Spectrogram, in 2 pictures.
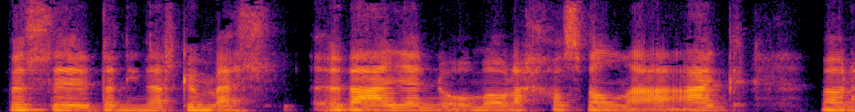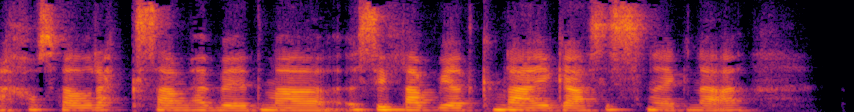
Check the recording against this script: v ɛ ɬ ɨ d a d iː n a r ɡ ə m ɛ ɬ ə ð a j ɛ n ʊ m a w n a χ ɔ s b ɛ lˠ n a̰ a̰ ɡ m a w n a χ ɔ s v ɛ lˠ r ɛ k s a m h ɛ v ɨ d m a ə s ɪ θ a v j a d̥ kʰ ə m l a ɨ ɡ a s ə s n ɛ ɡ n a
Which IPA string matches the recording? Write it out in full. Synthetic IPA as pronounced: v ɛ ɬ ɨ d a n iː n a r ɡ ə m ɛ ɬ ə ð a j ɛ n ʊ m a w n a χ ɔ s v ɛ lˠ n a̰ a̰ ɡ m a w n a χ ɔ s v ɛ lˠ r ɛ k s a m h ɛ v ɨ d m a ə s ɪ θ a v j a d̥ kʰ ə m r a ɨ ɡ a s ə s n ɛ ɡ n a

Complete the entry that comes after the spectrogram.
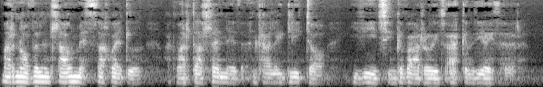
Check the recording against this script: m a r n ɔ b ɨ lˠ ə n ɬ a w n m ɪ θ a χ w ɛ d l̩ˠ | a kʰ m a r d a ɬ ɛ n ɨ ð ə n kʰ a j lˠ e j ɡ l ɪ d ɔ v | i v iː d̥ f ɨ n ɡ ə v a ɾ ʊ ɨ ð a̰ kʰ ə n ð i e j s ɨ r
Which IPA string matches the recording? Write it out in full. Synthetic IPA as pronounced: m a r n ɔ v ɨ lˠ ə n ɬ a w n m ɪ θ a χ w ɛ d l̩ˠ | a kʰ m a r d a ɬ ɛ n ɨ ð ə n kʰ a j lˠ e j ɡ l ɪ d ɔ | i v iː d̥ s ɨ n ɡ ə v a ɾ ʊ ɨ ð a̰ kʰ ə n ð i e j θ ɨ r

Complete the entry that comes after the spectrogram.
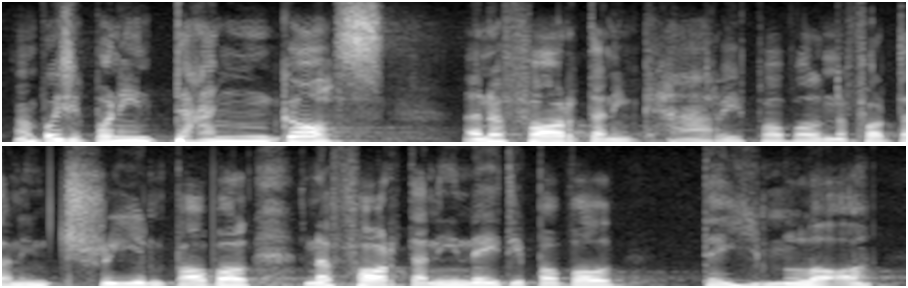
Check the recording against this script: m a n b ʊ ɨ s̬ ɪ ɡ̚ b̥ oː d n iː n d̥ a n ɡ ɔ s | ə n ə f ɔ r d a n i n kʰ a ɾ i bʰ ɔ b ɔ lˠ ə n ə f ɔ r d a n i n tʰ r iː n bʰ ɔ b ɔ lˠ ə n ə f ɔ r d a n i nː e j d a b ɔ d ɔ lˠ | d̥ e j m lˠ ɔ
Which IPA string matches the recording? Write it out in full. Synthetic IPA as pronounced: m a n b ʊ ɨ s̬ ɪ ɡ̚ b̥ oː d n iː n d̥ a ŋ ɡ ɔ s | ə n ə f ɔ r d a n i n kʰ a ɾ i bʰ ɔ b ɔ lˠ ə n ə f ɔ r d a n i n tʰ r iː n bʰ ɔ b ɔ lˠ ə n ə f ɔ r d a n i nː e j d i b ɔ b ɔ lˠ | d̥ e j m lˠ ɔ

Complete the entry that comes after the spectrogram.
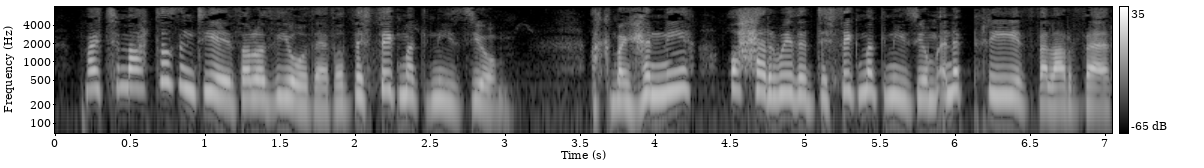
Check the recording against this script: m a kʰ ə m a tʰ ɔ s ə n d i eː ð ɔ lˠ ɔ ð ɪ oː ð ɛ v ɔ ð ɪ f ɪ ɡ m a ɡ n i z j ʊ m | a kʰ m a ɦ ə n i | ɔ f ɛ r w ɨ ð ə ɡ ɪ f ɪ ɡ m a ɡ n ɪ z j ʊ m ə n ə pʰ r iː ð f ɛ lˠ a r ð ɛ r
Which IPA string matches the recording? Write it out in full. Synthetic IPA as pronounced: m a tʰ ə m a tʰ ɔ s ə n d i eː ð ɔ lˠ ɔ ð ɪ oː ð ɛ v ɔ ð ɪ f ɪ ɡ m a ɡ n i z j ʊ m | a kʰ m a ɦ ə n i | ɔ h ɛ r w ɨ ð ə d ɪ f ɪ ɡ m a ɡ n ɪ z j ʊ m ə n ə pʰ r iː ð v ɛ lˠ a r v ɛ r

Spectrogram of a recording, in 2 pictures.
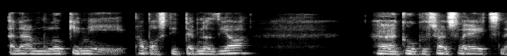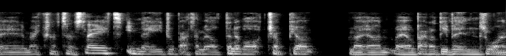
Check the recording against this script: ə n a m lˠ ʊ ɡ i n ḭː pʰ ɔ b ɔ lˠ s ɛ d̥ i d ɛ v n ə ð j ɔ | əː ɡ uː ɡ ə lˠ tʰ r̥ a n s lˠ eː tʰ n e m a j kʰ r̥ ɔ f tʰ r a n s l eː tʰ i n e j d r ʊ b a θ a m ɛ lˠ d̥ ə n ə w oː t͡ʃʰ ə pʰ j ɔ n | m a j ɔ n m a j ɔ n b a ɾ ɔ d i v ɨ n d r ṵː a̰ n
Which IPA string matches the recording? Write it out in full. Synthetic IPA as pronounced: ə n a m lˠ ʊ ɡ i n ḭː pʰ ɔ b ɔ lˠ s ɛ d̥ i d ɛ v n ə ð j ɔ | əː ɡ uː ɡ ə lˠ tʰ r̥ a n s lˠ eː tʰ n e m a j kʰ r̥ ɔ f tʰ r a n s l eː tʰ i n e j d r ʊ b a θ a m ɛ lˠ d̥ ə n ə v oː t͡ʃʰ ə pʰ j ɔ n | m a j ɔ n m a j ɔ n b a ɾ ɔ d i v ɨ n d r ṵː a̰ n

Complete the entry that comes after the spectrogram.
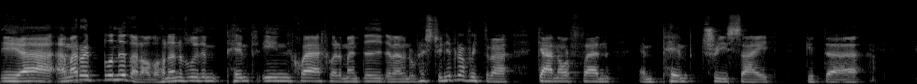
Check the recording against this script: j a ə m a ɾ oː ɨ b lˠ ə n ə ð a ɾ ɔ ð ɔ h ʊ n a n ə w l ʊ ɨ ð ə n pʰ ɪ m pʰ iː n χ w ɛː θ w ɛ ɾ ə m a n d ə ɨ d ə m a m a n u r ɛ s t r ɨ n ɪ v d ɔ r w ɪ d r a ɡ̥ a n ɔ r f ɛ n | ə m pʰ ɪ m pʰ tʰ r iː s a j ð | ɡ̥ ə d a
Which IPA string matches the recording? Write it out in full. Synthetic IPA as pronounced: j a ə m a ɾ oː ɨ b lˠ ə n ə ð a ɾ ɔ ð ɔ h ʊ n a n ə v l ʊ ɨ ð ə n pʰ ɪ m pʰ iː n χ w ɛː χ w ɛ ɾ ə m a n d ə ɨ d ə m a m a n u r ɛ s t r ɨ n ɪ v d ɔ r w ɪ d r a ɡ̥ a n ɔ r f ɛ n | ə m pʰ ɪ m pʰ tʰ r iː s a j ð | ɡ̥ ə d a

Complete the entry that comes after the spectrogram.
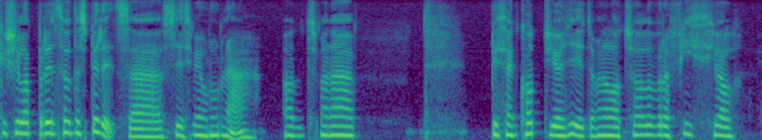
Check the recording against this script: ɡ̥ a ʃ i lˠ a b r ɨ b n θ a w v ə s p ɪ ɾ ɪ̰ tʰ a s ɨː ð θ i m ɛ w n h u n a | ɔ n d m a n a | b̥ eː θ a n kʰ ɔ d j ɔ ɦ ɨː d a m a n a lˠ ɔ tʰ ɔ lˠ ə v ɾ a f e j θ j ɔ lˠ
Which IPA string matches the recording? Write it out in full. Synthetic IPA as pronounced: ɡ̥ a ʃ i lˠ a b r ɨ n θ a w ð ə s p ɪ ɾ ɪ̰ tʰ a s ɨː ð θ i m ɛ w n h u n a | ɔ n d m a n a | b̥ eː θ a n kʰ ɔ d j ɔ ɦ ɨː d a m a n a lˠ ɔ tʰ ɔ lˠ ə v ɾ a f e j θ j ɔ lˠ

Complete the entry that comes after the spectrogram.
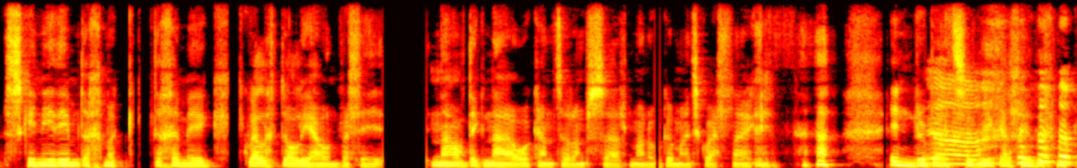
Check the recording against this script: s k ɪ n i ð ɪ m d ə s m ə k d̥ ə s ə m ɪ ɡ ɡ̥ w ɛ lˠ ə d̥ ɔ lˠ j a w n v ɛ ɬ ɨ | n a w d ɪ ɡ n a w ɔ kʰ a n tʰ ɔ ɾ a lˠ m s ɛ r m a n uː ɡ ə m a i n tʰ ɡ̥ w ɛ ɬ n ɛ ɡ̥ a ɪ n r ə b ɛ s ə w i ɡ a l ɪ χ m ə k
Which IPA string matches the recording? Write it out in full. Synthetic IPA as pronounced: s k ɪ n i ð ɪ m d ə χ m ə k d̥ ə χ ə m ɪ ɡ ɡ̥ w ɛ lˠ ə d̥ ɔ lˠ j a w n v ɛ ɬ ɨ | n a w d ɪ ɡ n a w ɔ kʰ a n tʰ ɔ ɾ a m s ɛ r m a n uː ɡ ə m a j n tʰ ɡ̥ w ɛ ɬ n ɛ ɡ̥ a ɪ n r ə b ɛ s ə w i ɡ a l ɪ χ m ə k

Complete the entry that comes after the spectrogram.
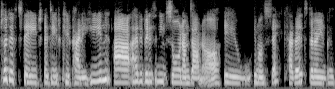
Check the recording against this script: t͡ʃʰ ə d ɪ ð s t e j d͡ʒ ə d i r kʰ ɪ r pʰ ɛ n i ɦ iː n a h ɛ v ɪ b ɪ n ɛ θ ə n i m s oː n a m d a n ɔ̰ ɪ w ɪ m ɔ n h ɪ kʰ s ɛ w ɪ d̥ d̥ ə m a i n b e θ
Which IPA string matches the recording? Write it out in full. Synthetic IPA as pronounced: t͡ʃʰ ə d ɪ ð s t e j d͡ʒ ə d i r kʰ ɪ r pʰ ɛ n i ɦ iː n a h ɛ v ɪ b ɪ n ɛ θ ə n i m s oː n a m d a n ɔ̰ ɪ w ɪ m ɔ n s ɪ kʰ h ɛ v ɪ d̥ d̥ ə n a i n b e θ

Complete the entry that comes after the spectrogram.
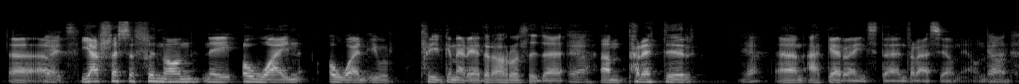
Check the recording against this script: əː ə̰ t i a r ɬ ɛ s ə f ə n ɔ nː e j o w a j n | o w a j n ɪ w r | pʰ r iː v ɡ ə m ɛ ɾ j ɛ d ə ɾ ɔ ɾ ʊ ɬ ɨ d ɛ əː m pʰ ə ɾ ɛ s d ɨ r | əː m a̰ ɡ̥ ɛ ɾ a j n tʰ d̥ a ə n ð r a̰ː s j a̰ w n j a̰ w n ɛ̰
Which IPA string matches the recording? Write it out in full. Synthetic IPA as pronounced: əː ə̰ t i a r ɬ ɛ s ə f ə n ɔ nː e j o w a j n | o w a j n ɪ w r | pʰ r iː v ɡ ə m ɛ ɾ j a d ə ɾ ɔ ɾ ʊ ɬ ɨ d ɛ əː m pʰ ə ɾ ɛ d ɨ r | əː m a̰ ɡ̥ ɛ ɾ a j n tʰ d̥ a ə n v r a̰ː s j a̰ w n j a̰ w n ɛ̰

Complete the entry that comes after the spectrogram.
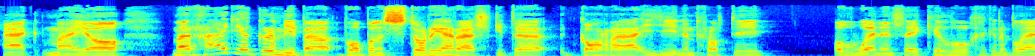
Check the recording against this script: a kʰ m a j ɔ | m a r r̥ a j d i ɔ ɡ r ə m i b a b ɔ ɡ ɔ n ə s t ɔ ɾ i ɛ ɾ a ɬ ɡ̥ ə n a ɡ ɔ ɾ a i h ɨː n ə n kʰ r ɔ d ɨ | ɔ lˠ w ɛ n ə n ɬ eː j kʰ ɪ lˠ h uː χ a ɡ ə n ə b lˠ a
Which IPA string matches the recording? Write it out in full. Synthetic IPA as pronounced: a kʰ m a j ɔ | m a r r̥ a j d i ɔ ɡ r ə m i b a b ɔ b ɔ n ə s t ɔ ɾ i a ɾ a ɬ ɡ̥ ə d a ɡ ɔ ɾ a i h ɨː n ə n pʰ r ɔ d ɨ | ɔ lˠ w ɛ n ə n ɬ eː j kʰ ɪ lˠ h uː χ a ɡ ə n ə b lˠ a

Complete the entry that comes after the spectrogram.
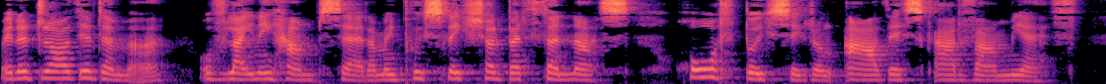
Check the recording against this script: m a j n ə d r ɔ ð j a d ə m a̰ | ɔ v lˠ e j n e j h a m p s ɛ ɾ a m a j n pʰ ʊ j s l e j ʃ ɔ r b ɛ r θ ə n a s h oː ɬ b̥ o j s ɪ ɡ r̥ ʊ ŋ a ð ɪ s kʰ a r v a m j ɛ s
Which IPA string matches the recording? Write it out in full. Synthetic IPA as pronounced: m a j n ə d r ɔ ð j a d ə m a̰ | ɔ v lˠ a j n e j h a m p s ɛ ɾ a m a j n pʰ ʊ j s l e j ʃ ɔ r b ɛ r θ ə n a s h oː ɬ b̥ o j s ɪ ɡ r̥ ʊ ŋ a ð ɪ s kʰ a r v a m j ɛ θ

